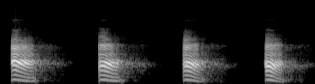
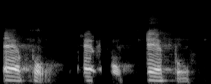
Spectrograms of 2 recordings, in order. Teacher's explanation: não é o som de e com a boca fechada é o som de abre bem a boca e fala e e esse é o som da letra A no seu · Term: som curto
